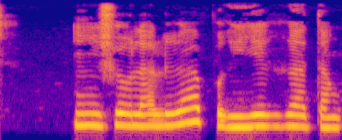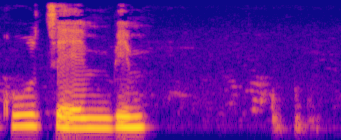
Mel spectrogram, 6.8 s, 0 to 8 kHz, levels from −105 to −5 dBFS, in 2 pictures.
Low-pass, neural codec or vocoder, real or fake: 7.2 kHz; none; real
